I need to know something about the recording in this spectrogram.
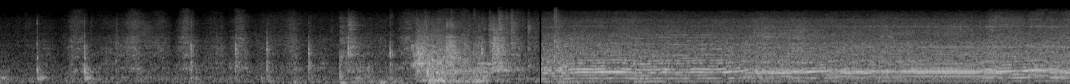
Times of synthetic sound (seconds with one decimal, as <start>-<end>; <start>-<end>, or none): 4.4-5.3; 7.2-7.8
